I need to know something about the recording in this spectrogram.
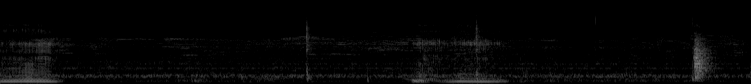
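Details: Darwin, a dog, snoring during a nap in an office, low rumbling snores a few breaths apart.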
